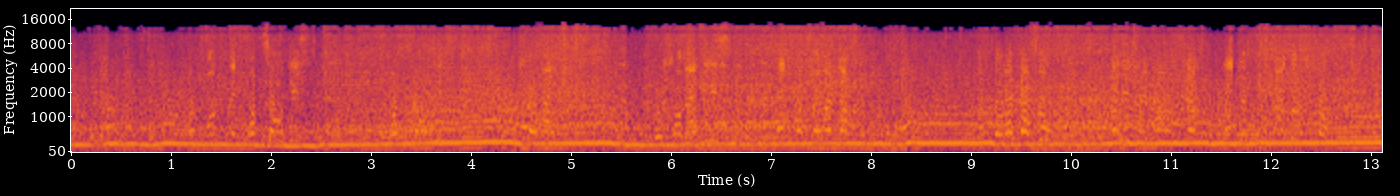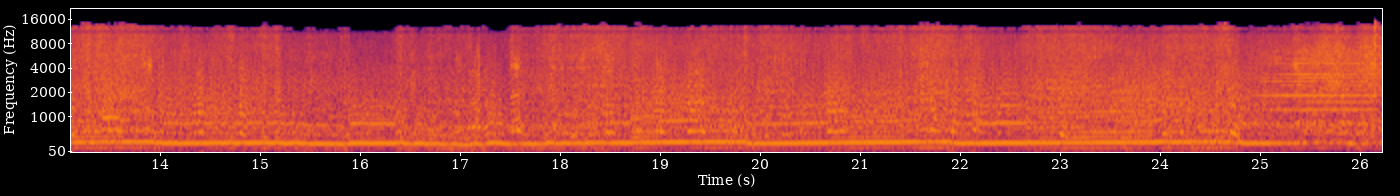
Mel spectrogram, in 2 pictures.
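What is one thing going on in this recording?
A rally car engine roars loudly from inside the car, its pitch climbing and dropping with gear changes.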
